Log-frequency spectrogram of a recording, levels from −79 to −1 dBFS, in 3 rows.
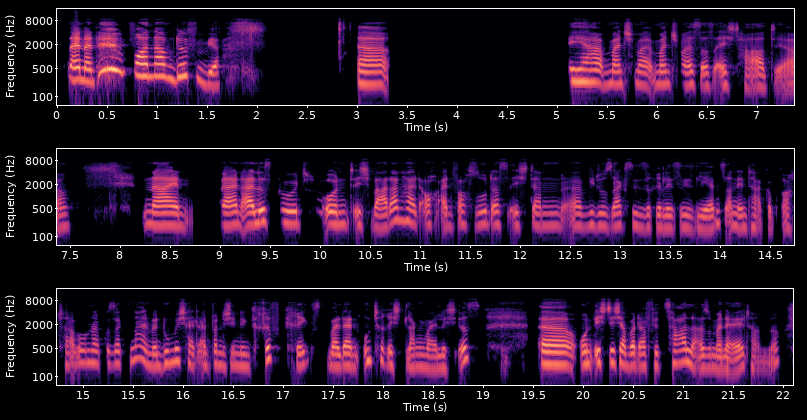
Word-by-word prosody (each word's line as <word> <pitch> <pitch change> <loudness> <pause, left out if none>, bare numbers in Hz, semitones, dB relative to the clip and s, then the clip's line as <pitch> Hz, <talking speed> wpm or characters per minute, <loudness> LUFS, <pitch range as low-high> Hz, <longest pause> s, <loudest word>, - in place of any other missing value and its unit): Nein, 275 -2 +10
nein, 245 - +8 0.4
Vornamen 335 -4 +8
dürfen 315 -8 -1
wir. 195 -1 +2 1.4
Äh. 210 -1 +5 1.8
Ja, 240 -2 +3
manchmal 210 -1 -2
manchmal 210 -1 -3
ist 210 - -9
das 190 +1 -4
echt 195 - -5
hart, 175 - -3
ja. 185 +2 -6 0.7
Nein, 200 -2 +4 0.3
nein, 200 +1 +3
alles 220 +4 +3
gut. 215 -2 -2
Und 210 0 -1
ich 210 - -6
war 175 0 +1
dann 260 +1 -1
halt 225 -3 -2
auch 210 0 -5
einfach 200 +3 -7
so, 205 +3 -6
dass 210 -1 -6
ich 200 -1 -9
dann, 195 0 -8
äh, 190 -1 -7
wie 205 - -9
du 195 0 -7
sagst, 190 +1 -6
diese 180 -3 -10
Resisilienz 170 +1 -6
an - - -5
den 170 0 -6
Tag 175 -1 -11
gebracht - - -11
habe - - -6
und 230 0 -7
habe 220 -1 -7
gesagt: 220 +1 -9
„Nein, 265 -5 -5
wenn 185 0 -4
du 220 - -4
mich 250 -1 -2
halt 200 - -6
einfach 200 +1 -6
nicht 195 0 -5
in 195 - -9
den 185 -1 -8
Griff 275 +9 -4
kriegst, 195 +3 -8
weil 185 -1 +2
dein 190 -2 +2
Unterricht 255 -4 -5
langweilig 175 -1 -7
ist, 275 0 -4 0.5
äh, 210 -2 +7
und 210 +1 -2
ich 235 - +2
dich 230 -1 +3
aber 195 -1 +2
dafür 190 +1 -5
zahle, 225 0 -2
also, 170 +1 -4
meine 160 -1 -2
Eltern, 80 0 -5
ne, - - -10
205 Hz, 190 wpm, -23 LUFS, 190-225 Hz, 1.8 s, Nein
